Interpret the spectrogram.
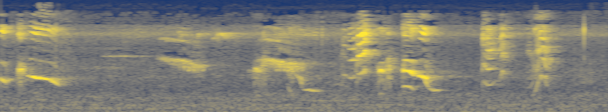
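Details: Black-hooded oriole (Assamese সখীয়তী চৰাই) calling in a series of slurred whistles that drop in pitch, several notes spaced across a few seconds, some rougher and more squawky, over a quiet background hiss.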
